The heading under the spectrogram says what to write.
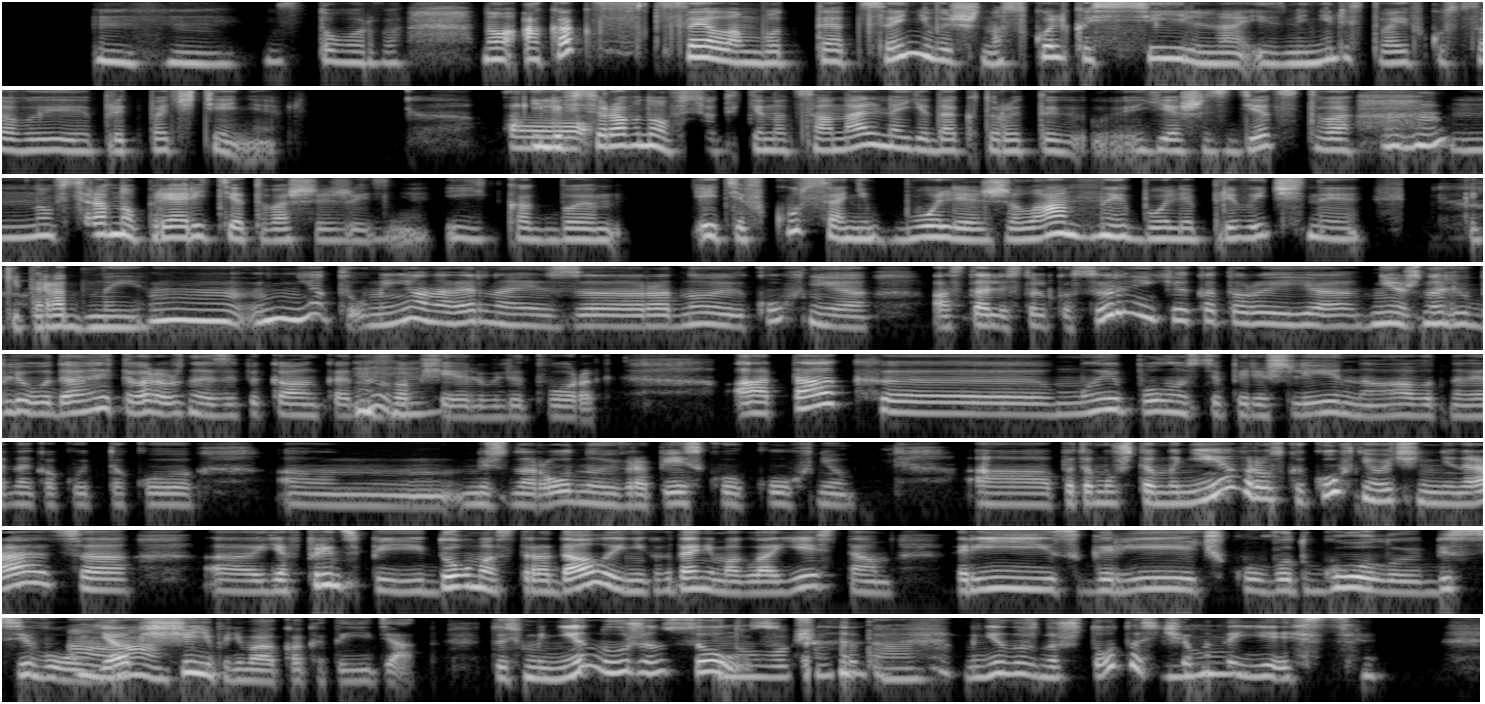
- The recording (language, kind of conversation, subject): Russian, podcast, Как миграция повлияла на еду и кулинарные привычки в вашей семье?
- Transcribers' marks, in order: laughing while speaking: "желанные"; laugh; other background noise; laughing while speaking: "есть"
